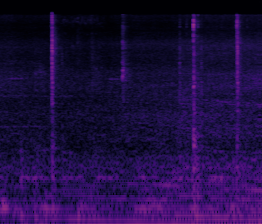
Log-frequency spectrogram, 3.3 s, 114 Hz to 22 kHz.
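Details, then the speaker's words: Yamaha Vixion that died suddenly, engine seized and forced round by hand at the magneto: sharp, uneven metallic clicks as its four valves, two intake and two exhaust, strike each other and the piston. "suara klep yang bertabrakan satu sama lain karena klepnya 4. Sekali membuka, 2 buah klep in dan 2 buah klep X ini saling bertabrakan dan menabrak piston."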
